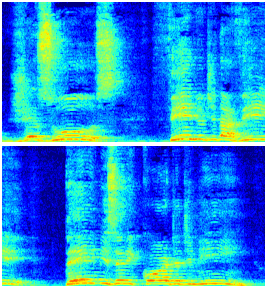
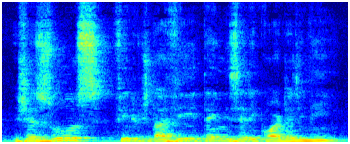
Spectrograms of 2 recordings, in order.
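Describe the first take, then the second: First: It is cried out at full volume. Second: It is said softly and quietly.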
